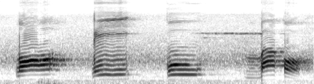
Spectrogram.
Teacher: paling pangkal lidah itu keluar huruf qaf ya, huruf qaf. Ini dekat sekali sama makhraj yang kha sama gha tadi ya, tetapi kalau ini di lisannya tetapi pangkal, pangkal lisan. · Ya, yang penting yang terakhir ini sukun ya, mati semua ya. Oke, itu makhrajnya dari lisan yang paling belakang gitu.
